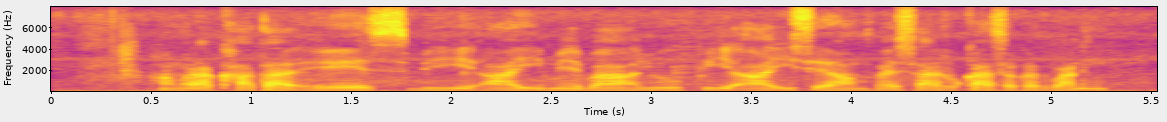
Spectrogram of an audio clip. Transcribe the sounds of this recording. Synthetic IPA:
həmɾakʰat̪ʰaʔesbiaimebajupiaiseɦəmpəjsaɾukasəkət̪ʰbani

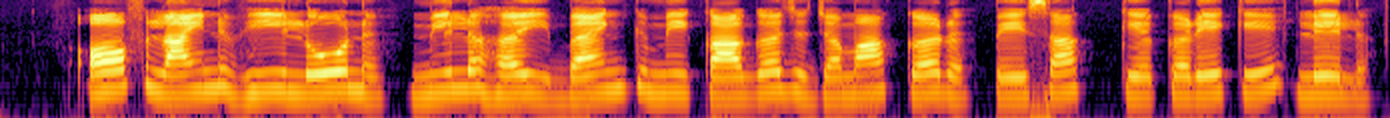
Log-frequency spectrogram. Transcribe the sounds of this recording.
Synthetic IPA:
ɔːfʰlaːɪnbʱiloːnmɪlɦəibɛ̃ːŋkmẽkaːɡəd͡ʒd͡ʒəmakəɾpɛːsa | kekəɾekeleːl

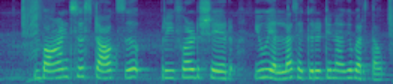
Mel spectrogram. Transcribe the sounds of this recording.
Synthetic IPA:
baːɳɖssʈaːkspɾipʰɐɾɖʃeːɐɾ | uːɛlːɐsekjuːɾiʈinaːɡibɐɾt̪aːʋu

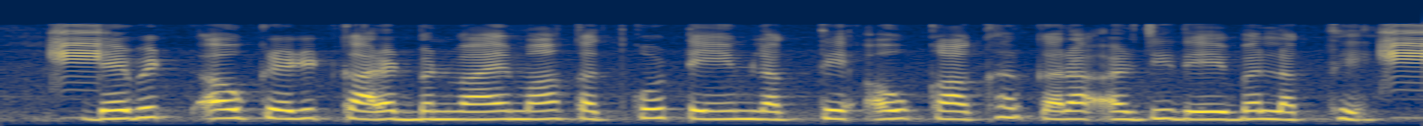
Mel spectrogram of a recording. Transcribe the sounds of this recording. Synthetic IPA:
ɖeːbɪʈəʋkɾeːɖɪʈkaːɾəʈ̚bənʋaːemãkət̪koʈeːmləɡ̚t̪eʔɐʋkakʰəɾkəɾaʔəɾd͡ʒid̪ebəlːəɡ̚t̪ʰeː

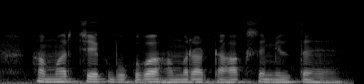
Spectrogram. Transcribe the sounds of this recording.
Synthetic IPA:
həməɾt͡ʃeːkbʱʊkbaɦəmɾaɖaːkʰsemɪlt̪eɦɛ̃ː

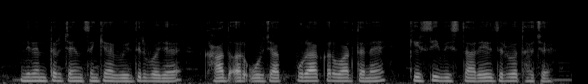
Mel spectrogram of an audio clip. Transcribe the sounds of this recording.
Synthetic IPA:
nɪɾə̃nt̪əɾd͡ʒənsə̃ŋkʰjaʋɪɾd̪iɾʋəd͡ʒəjkʰaːd̪ɔ̰ːɾṵɾd͡ʒaːk̚puɾakəɾʋaːɾt̪ənekɪɾsiʋɪst̪aːɾezəɾuːɾət̪ɦɐt͡ʃʰɛ

